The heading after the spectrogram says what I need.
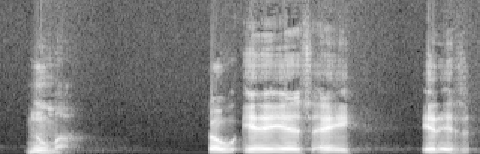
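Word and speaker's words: πνεῦμα: week I kept saying Puma it's Numa you know it's not there's no there's no you don't pronounce the P but I you know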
